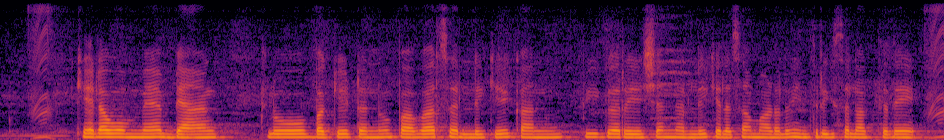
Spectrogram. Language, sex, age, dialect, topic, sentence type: Kannada, female, 31-35, Mysore Kannada, agriculture, statement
